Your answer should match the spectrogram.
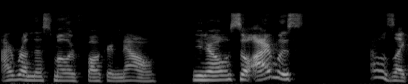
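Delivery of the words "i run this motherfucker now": plain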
